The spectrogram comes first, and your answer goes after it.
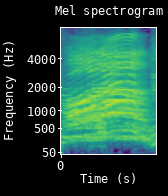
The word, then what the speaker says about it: column: Silent. ऐसे ही COLUMN को क्या कहेंगे, कॉलम।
